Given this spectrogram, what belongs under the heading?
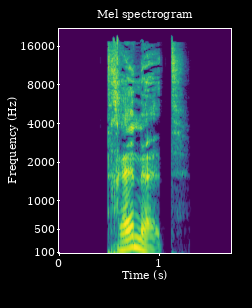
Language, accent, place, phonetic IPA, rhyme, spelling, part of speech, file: German, Germany, Berlin, [ˈtʁɛnət], -ɛnət, trennet, verb, De-trennet.ogg
- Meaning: second-person plural subjunctive I of trennen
